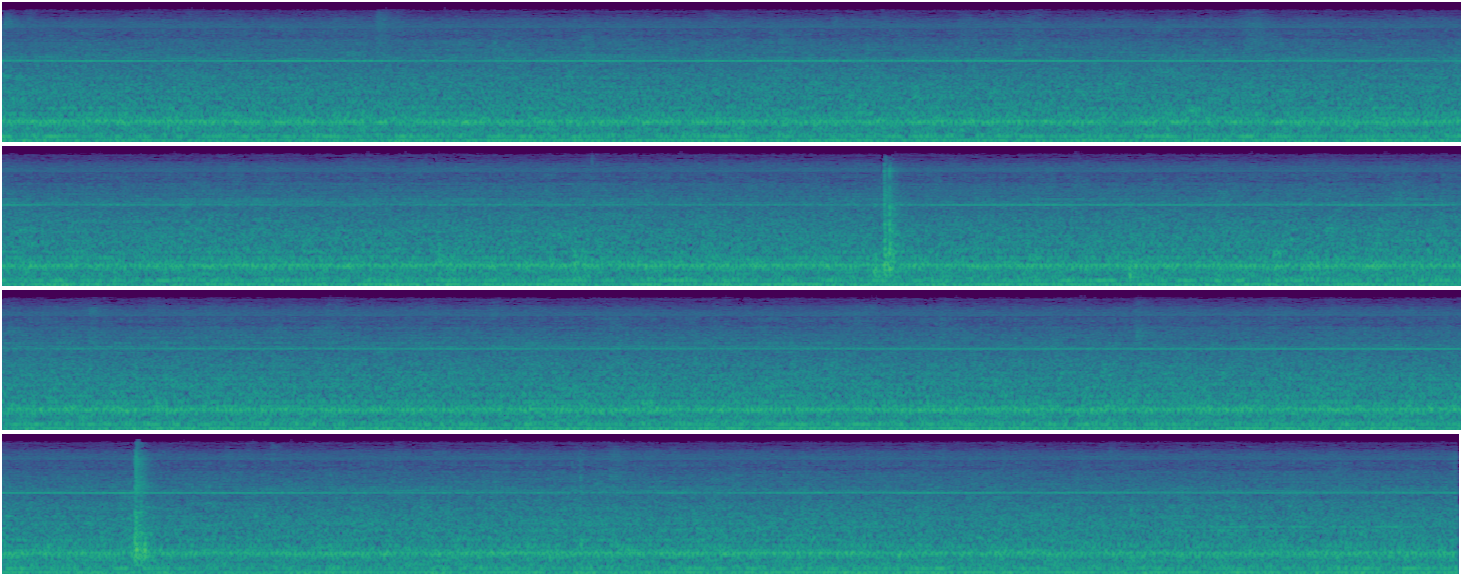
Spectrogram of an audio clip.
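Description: Steady mechanical hum with a faint high whine, broken by two sharp clicks about eleven seconds apart.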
